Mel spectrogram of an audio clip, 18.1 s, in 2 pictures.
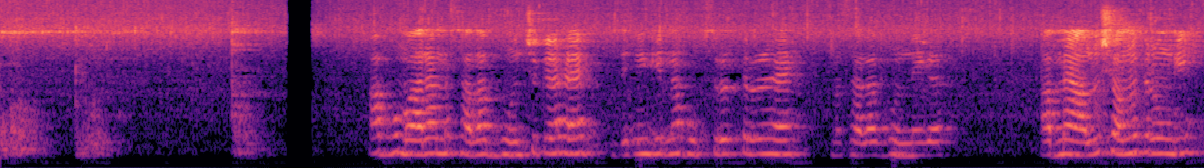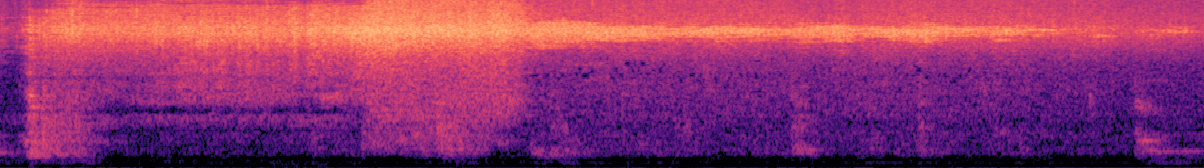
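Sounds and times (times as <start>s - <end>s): potatoes sizzling in hot oil: 0.0s - 18.0s.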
